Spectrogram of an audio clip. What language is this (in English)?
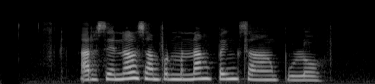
Javanese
